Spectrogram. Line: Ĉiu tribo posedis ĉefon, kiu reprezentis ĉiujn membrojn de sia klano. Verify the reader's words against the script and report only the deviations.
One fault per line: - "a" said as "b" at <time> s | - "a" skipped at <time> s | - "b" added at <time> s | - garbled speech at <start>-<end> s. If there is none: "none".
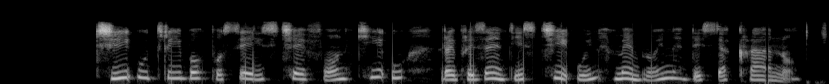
none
